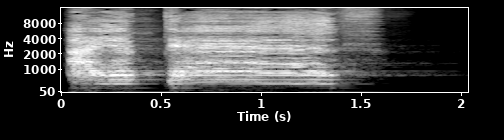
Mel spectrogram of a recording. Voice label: Male Mech Death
